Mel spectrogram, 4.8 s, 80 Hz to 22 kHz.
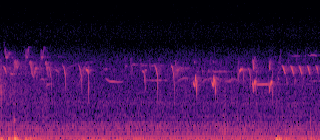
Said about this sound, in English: Another wild bird, there are two here. Pointing right at the wild birds, chittering. 4-3 Z-zering. These look like juveniles. And they're looking down at me. Chitter. Chitter by the wild bird.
